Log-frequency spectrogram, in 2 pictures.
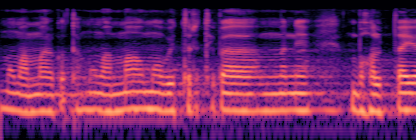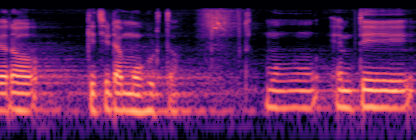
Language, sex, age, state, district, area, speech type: Odia, male, 18-30, Odisha, Dhenkanal, urban, spontaneous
